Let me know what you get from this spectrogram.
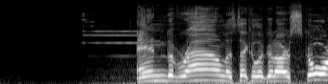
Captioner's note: loud chime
